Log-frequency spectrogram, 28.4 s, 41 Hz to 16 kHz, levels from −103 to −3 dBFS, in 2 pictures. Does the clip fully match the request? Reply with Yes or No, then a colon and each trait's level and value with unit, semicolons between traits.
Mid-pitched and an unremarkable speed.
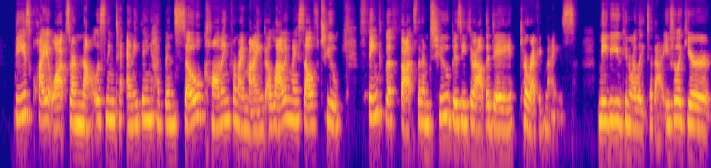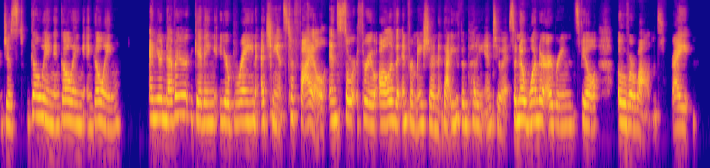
No: high, 210 Hz; average, 165 wpm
